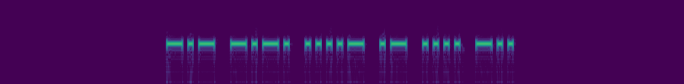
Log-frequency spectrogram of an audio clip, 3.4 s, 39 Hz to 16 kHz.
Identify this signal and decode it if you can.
Morse code, heard as a keyed tone, about 48 wpm, 700 Hz. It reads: KC4AHD
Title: USA Call Signs - 6 Characters - 45wpm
